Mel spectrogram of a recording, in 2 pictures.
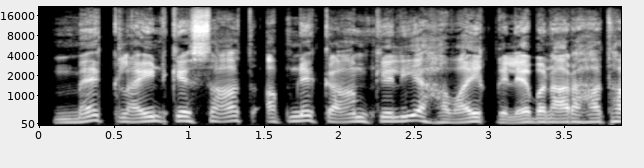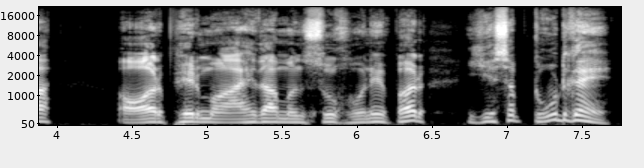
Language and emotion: Urdu, surprised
